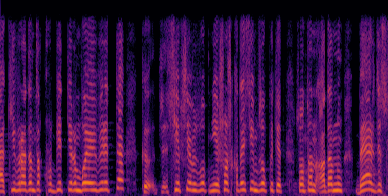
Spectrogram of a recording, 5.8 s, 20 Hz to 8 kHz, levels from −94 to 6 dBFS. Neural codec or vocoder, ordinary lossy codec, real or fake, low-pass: none; none; real; 7.2 kHz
